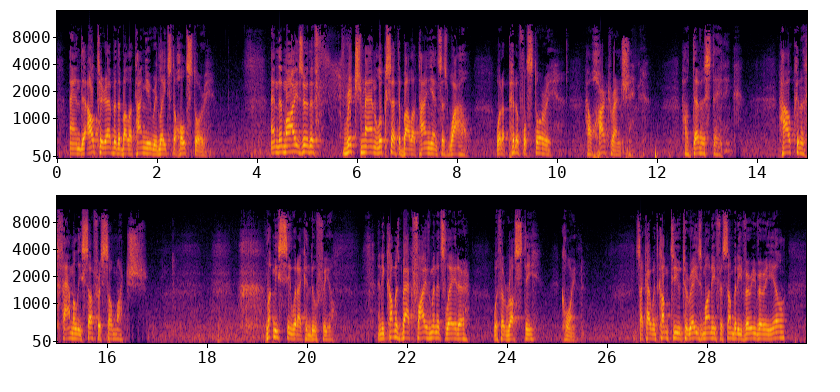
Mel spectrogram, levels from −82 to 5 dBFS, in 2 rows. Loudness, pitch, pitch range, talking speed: -14 LUFS, 125 Hz, 115-140 Hz, 150 wpm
